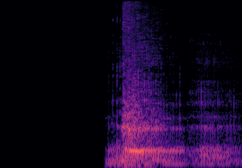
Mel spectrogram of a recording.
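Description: Lion roar of the MGM trademark logo, from a film soundtrack. One loud roar starts about a second in and breaks off briefly just before a second roar begins near the end.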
